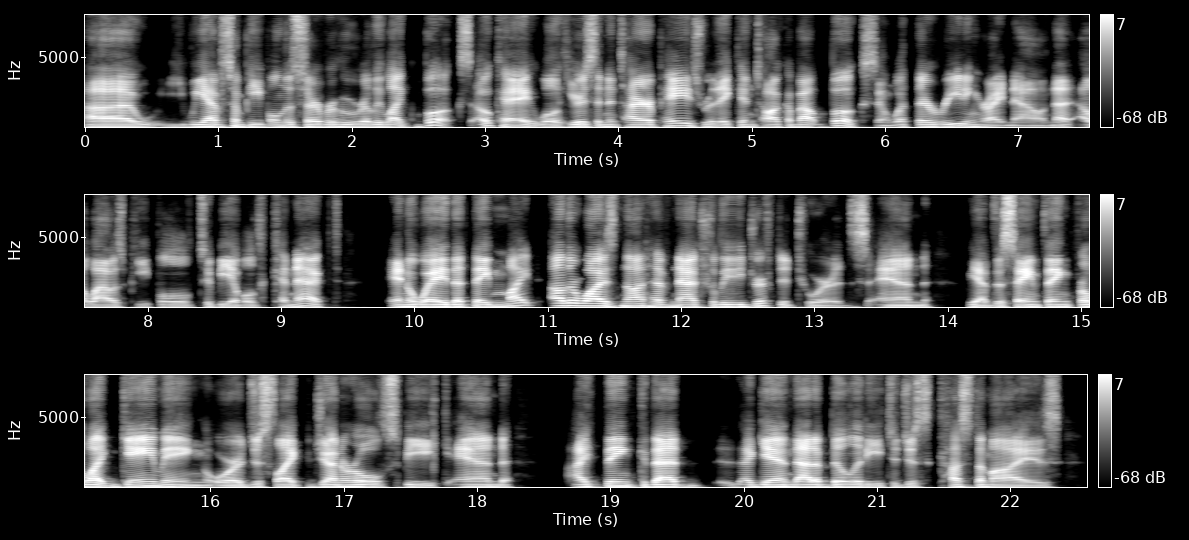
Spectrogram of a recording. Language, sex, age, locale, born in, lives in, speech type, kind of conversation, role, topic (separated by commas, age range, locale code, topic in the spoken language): English, male, 25-29, en-US, United States, United States, conversation, unstructured, none, What technology do you think makes teamwork easier?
